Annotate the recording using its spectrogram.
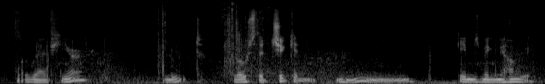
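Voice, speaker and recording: A man's somewhat breathy, medium-pitched voice at a moderate pace, with very wide pitch swings and long, frequent pauses. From Romania. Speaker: gaming streamer. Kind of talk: casual live-stream commentary.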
